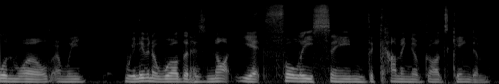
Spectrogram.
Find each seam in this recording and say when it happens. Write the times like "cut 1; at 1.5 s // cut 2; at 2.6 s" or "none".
none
